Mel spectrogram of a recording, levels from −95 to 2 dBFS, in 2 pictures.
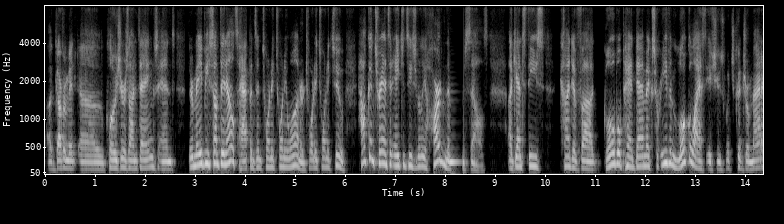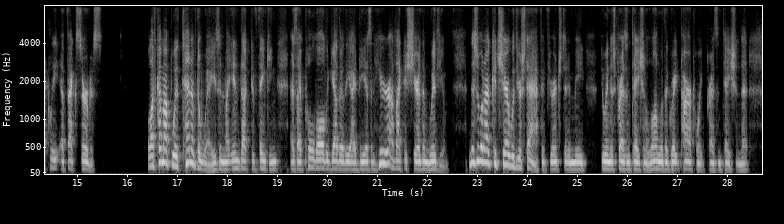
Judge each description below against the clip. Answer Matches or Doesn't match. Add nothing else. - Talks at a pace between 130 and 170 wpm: Doesn't match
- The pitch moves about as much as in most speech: Doesn't match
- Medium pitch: Matches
